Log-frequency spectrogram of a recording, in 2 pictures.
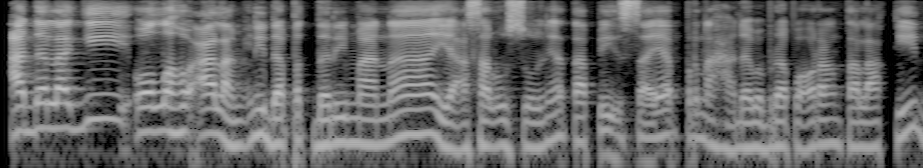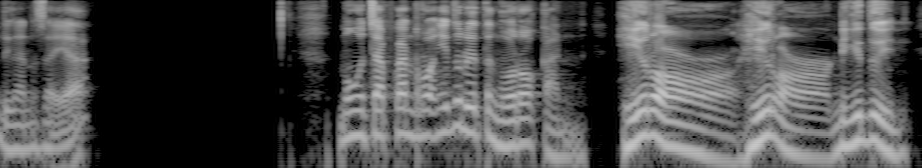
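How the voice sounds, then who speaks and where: A man's voice: fairly high pitch, gravelly. Indonesian man teaching tajwid online. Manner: demonstrates pronunciation with slow chanted recitation; explains in a relaxed conversational tone with frequent "begitu" and "ya". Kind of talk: online Quran recitation lesson.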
